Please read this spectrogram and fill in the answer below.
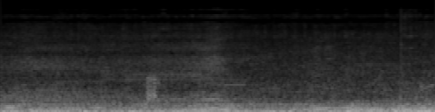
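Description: Lifted off-road pickup truck's engine running under throttle, its pitch rising and falling, as the high-centred truck is driven to crawl off the rocks.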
